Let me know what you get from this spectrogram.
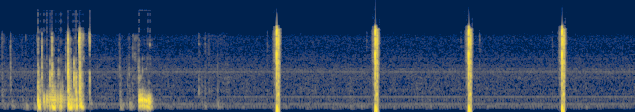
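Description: Computer mouse clicking: four sharp single clicks about a second apart, after a brief clatter of desk handling near the start.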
